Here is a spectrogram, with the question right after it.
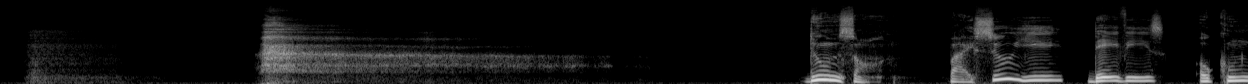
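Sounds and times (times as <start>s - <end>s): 
deep breath with sighing exhale: 0.2s - 1.5s, 2.6s - 6.6s
speech: 8.1s - 8.8s, 9.5s - 12.4s.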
